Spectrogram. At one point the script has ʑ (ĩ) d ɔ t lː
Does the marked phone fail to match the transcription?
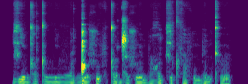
yes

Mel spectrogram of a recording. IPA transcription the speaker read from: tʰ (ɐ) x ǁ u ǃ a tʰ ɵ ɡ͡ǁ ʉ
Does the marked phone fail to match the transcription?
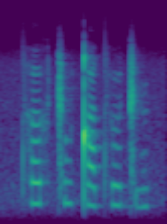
no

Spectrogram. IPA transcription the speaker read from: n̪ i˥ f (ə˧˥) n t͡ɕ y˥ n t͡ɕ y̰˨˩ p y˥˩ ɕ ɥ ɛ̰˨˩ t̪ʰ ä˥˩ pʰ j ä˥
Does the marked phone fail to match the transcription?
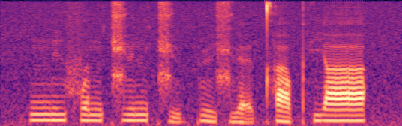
yes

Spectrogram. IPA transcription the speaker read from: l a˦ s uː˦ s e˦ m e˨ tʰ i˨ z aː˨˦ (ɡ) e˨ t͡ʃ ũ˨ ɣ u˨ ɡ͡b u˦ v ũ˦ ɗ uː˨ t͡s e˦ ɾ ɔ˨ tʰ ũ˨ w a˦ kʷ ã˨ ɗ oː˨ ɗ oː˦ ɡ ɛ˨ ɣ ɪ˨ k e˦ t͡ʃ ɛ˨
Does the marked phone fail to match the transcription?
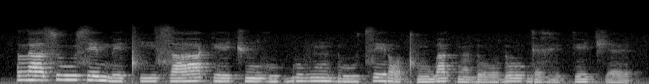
yes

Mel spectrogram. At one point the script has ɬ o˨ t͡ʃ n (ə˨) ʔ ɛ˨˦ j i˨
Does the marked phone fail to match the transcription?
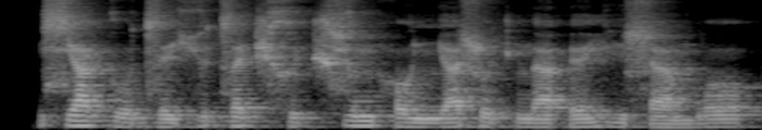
yes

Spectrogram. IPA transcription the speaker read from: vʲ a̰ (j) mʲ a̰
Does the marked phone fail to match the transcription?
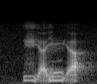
no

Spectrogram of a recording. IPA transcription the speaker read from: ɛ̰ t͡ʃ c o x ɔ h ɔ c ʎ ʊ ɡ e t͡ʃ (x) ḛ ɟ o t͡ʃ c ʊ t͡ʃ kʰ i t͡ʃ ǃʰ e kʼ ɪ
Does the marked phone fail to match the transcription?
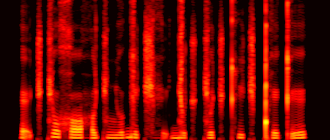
yes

